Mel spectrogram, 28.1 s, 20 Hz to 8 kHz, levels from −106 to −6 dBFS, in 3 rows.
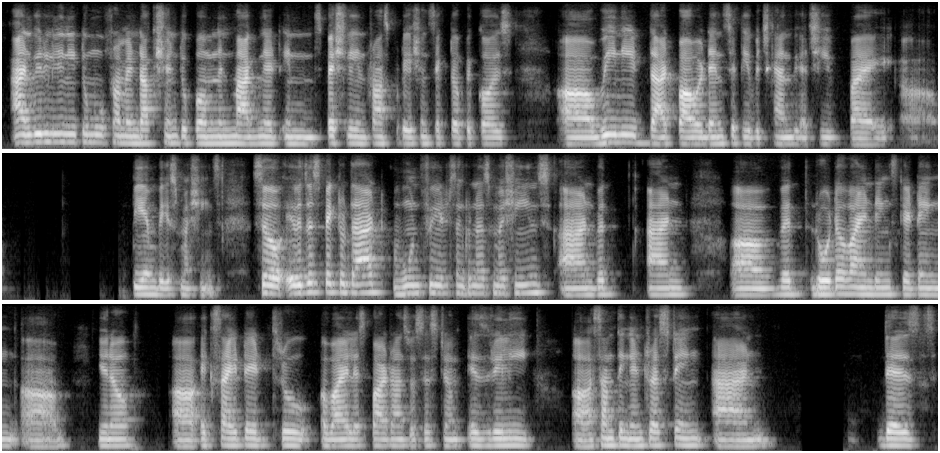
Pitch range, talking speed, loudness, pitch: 130-145 Hz, 145 wpm, -20 LUFS, 135 Hz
